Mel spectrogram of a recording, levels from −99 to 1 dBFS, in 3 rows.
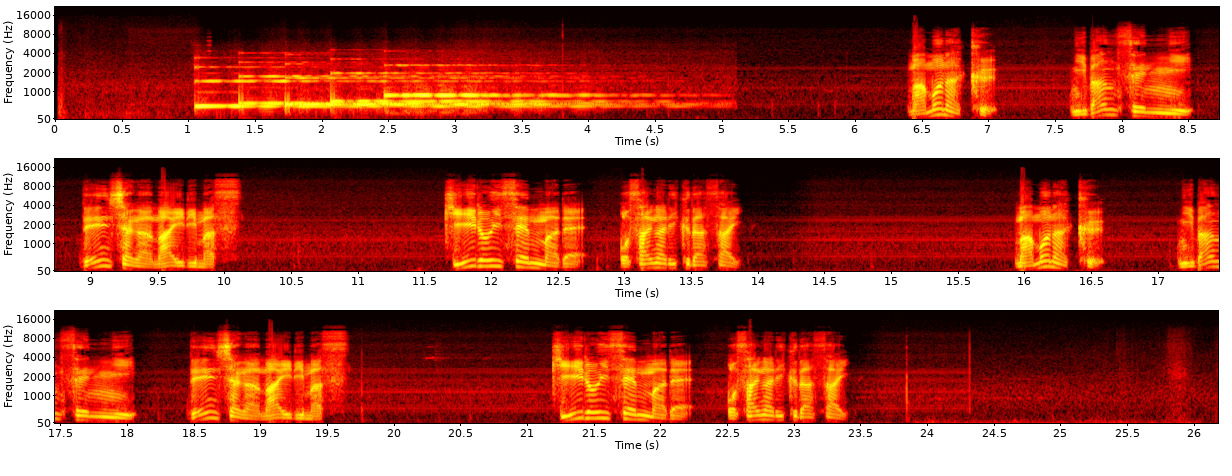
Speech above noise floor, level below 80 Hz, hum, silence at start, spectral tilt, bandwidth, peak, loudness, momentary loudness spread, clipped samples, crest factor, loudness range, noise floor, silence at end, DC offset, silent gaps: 42 dB; -70 dBFS; none; 0 s; -1.5 dB/octave; 12.5 kHz; -4 dBFS; -25 LUFS; 13 LU; under 0.1%; 24 dB; 6 LU; -68 dBFS; 2.8 s; under 0.1%; none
